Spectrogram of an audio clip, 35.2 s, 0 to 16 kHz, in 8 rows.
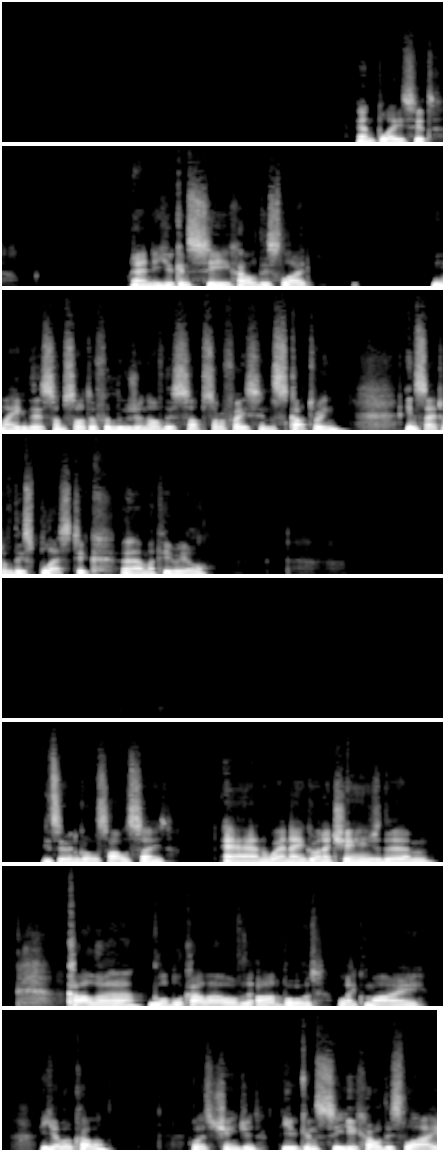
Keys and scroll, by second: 2.8 Return.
